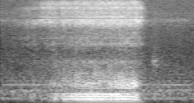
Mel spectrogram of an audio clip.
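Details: Pet asleep on the owner's leg, snoring: one low, rattling, fluttering snore lasting about a second during an in-breath. A single snore.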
